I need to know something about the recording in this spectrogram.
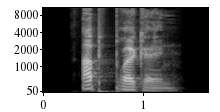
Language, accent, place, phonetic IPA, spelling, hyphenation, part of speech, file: German, Germany, Berlin, [ˈʔapˌbʁœkəln], abbröckeln, ab‧brö‧ckeln, verb, De-abbröckeln.ogg
- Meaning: 1. to crumble away 2. to flake off 3. to decline slightly (of prices)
